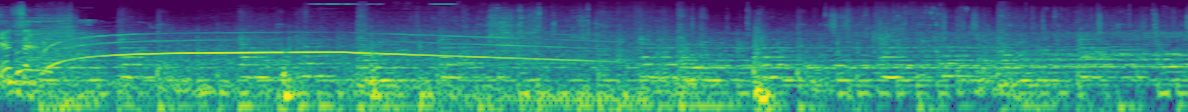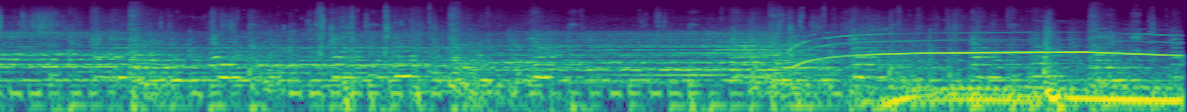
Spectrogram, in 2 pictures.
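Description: A wailing emergency siren, in a Tamil crime thriller scene where an ambulance is called, rises and sweeps at the start, continues under dense traffic and street noise, then swells again near the end.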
